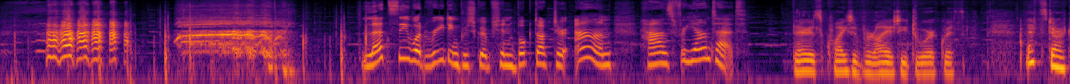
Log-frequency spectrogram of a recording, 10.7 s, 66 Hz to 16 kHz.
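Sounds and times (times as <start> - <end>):
laughter: 0.4 - 1.4
horse neighing: 1.7 - 3.1
speech: 3.7 - 10.7.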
